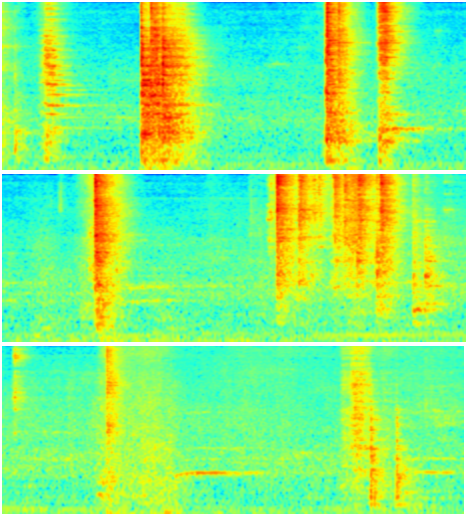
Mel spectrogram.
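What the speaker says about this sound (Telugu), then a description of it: "ఇప్పుడు స్టవ్ ఆన్ చేసి పాన్ పెడుతున్నాను." Metal pan and utensils clank and knock onto a kitchen stove while tomato dosa is being made, a series of sharp separate bangs and rattles with short pauses between them, close and fairly loud.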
